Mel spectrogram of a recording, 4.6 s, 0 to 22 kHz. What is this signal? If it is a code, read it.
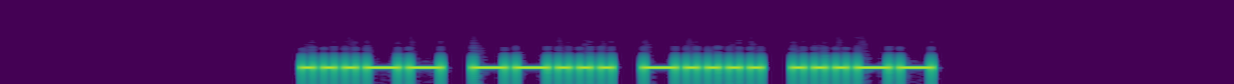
Morse code, heard as a keyed tone, about 30 wpm, 700 Hz. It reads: 3763
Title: Common Cut Numbers - 4-Digit 30wpm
